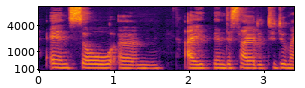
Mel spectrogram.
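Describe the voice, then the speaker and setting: A woman's dark, mellow voice with a French Canadian accent. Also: very clean recording, silent background. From Quebec, Canada. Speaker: professor and research dean. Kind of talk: interview.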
